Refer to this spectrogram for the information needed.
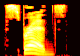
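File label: "spreads", English, British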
